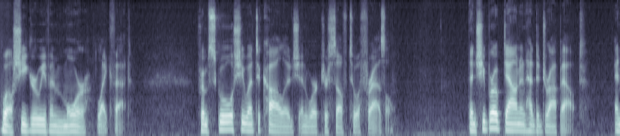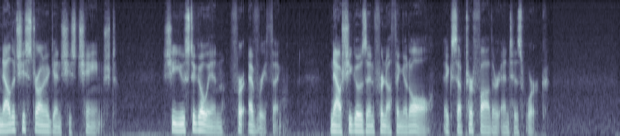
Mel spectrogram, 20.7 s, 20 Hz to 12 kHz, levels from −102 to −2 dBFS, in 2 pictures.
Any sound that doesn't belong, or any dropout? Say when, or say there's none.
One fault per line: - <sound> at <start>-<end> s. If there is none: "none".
none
